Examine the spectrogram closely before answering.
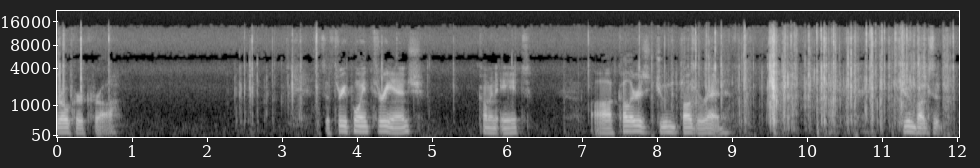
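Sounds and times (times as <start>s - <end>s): plastic packaging crinkling: 2.3s - 5.0s, 6.8s - 12.0s.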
